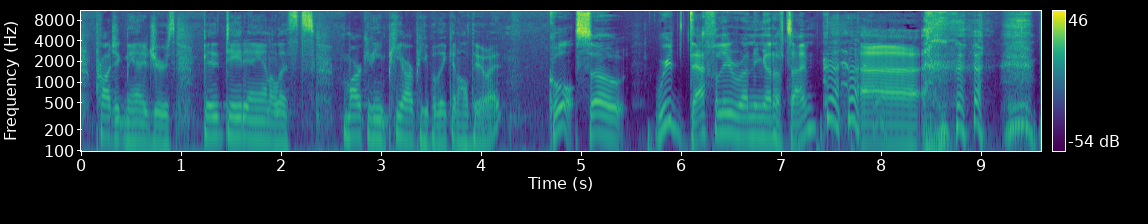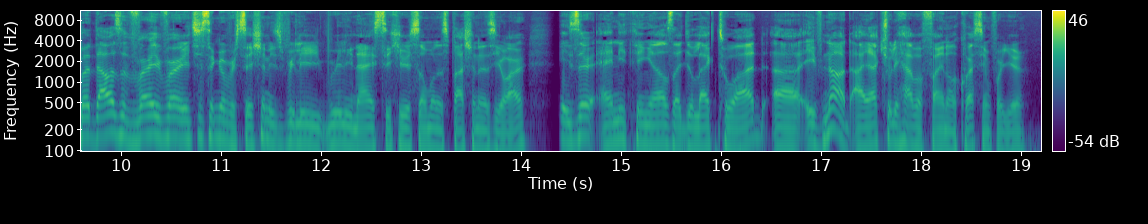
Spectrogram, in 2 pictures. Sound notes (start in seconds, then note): 7.3 laughs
